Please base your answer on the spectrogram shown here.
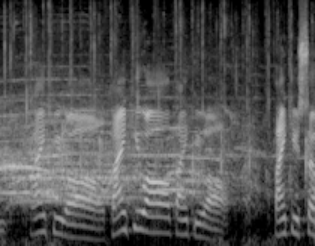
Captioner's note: cheers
